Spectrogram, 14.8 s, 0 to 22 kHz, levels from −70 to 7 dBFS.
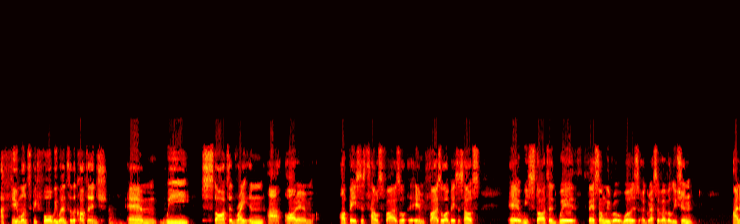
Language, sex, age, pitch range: English, male, 20-39, 90-120 Hz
